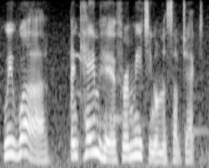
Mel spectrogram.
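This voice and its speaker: A woman's voice: medium pitch, very animated, normal speed, slight background noise, close to an everyday voice. An actress voicing a composed, analytical woman mage in a video game, speaking dryly and precisely.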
